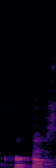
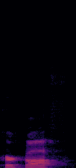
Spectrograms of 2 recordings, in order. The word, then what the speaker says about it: Kirchhoff: CH o FF and it's either Kirchhoff or kerkhof I always say kerkhof but it's probably just because I don't have enough knowledge of how you're supposed to spell it so Kirchhoff's laws so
